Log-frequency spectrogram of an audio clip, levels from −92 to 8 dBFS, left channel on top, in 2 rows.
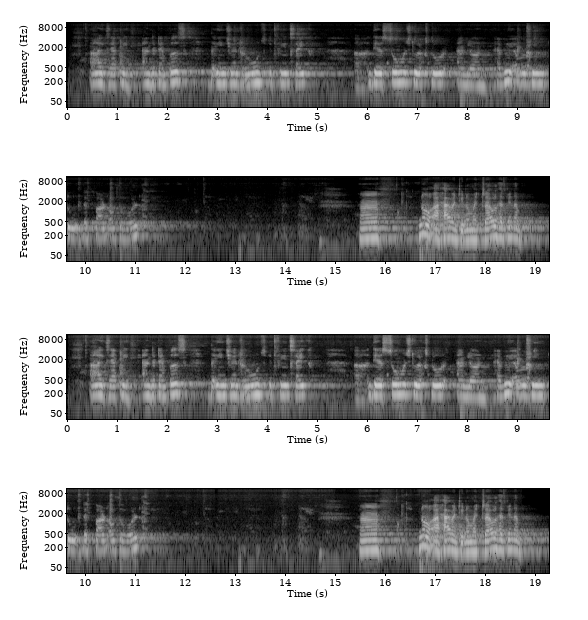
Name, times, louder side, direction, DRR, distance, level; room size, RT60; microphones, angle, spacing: voice 1, 0.1-4.9 5.3-11.2 14.3-14.4, right 2 dB, 80° right, 7 dB, 0.8 m, -26 dB
voice 2, 15.5-16.0 16.7-18.7, right 1 dB, 10° right, 6 dB, 1.1 m, -24 dB
26.0 x 22.0 x 7.2 m, 2.5 s
head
